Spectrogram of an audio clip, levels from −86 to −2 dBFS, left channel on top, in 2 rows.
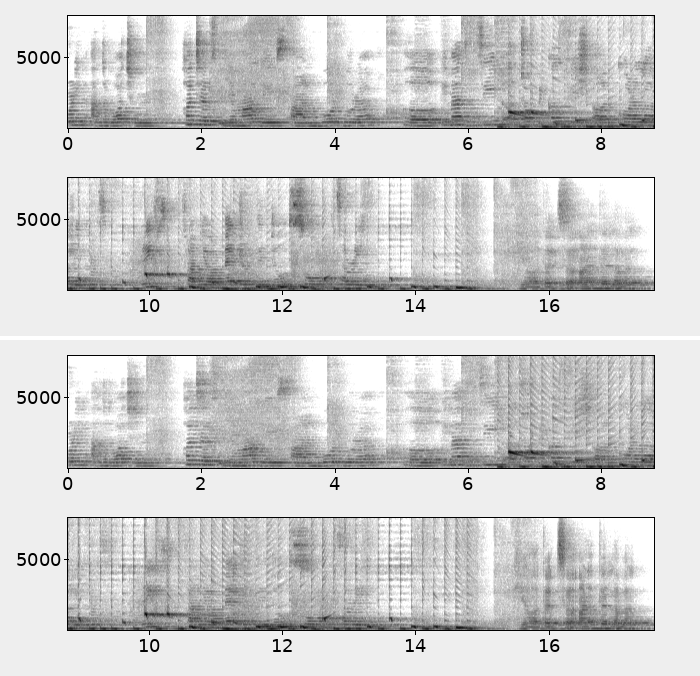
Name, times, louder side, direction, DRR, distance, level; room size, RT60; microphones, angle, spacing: voice 1, 0.0-1.4 1.7-4.6 5.0-9.4 9.9-13.4, left 2 dB, 80° left, 0 dB, 3.3 m, -31 dB
sound 1, 1.2-1.5 2.1-3.5 3.9-4.2 4.8-6.9 7.3-7.9 8.3-8.8 9.1-11.8 12.1-13.6 14.0-16.0, left 1 dB, 20° left, 3.6 m, -46 dB
sound 2, 6.4-14.9, right 3 dB, 30° right, 0.4 m, -21 dB
voice 2, 15.5-17.3, right 1 dB, 60° right, 2 dB, 2.6 m, -30 dB
26.0 x 11.0 x 3.6 m, 2.1 s
head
